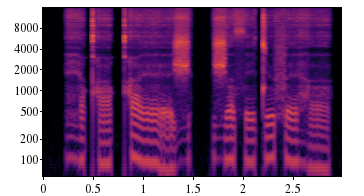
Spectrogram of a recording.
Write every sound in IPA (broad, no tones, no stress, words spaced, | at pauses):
ɦeqʰəː qʰɛːʒ | ʒɐ θetʏ fɛːɦɐ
